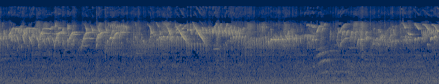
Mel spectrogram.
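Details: A male Shirazi canary in Baghdad, ready to breed and fluttering its wings, sings nonstop in long, high, rapid runs of rolling trills and bright twittering phrases with no real pauses.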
